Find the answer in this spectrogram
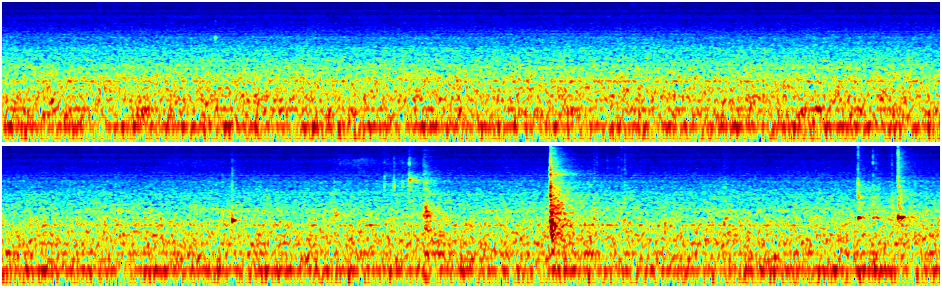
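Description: Steady hum of a lab's fan or ventilation with a constant low mains-like drone. Over it come a few short, light clicks of a micropipette and plastic tubes being handled during pipetting, the loudest about three-quarters of the way through.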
